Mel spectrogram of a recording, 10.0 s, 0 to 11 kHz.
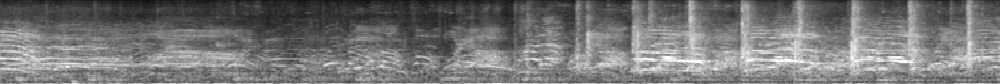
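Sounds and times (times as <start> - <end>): crowd shouting a chant: 0.0 - 10.0.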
